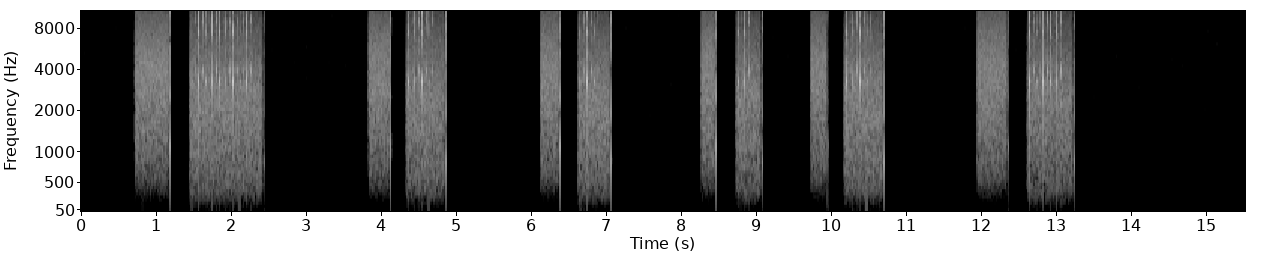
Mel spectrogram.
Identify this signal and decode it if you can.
Pulse dialling, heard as a rotary dial, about 11 pulses a second. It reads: 9 4 3 2 4 5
